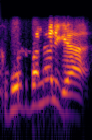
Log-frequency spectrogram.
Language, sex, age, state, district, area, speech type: Maithili, male, 30-45, Bihar, Saharsa, rural, conversation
